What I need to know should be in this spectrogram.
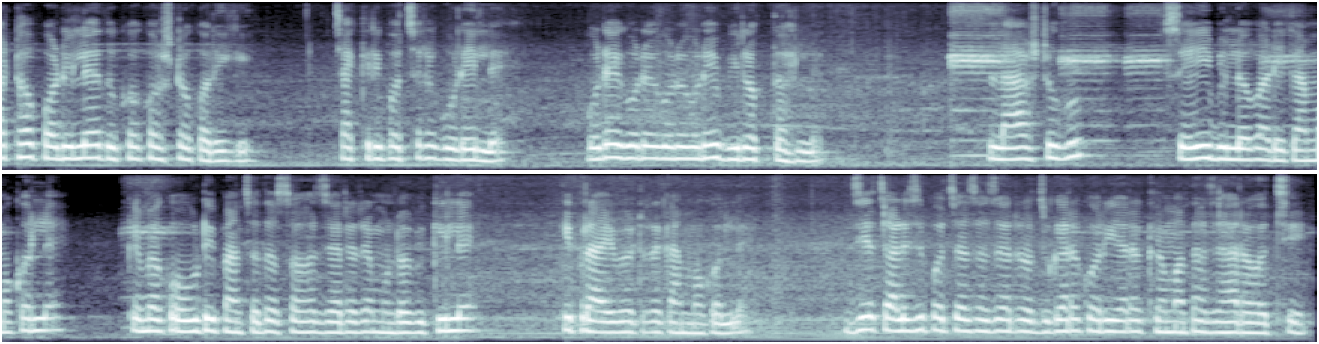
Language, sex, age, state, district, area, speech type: Odia, female, 18-30, Odisha, Jagatsinghpur, urban, spontaneous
